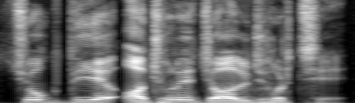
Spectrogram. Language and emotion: Bengali, neutral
